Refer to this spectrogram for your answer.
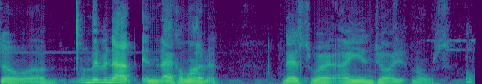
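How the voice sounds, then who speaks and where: A woman with an American accent speaks at a very slow pace in a very deep, low voice. Her speech has long, frequent pauses, and there is noticeable background noise. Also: ordinary pitch variation. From Western New York. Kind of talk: interview answer.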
